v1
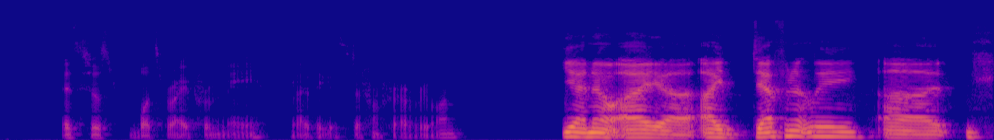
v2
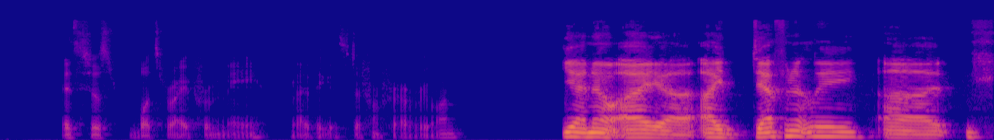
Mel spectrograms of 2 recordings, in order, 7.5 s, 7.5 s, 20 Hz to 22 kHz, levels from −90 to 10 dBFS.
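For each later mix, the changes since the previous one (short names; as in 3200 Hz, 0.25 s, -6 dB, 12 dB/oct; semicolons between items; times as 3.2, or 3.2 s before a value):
master: remove LPF 1500 Hz 6 dB/oct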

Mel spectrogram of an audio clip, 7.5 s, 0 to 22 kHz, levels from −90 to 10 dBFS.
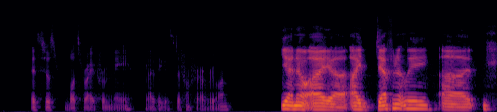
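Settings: master: add Bessel low-pass 3500 Hz, order 2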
